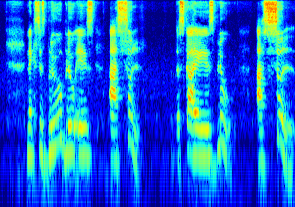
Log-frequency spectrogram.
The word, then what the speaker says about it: azul: Blue is azul. The sky is blue. Azul. Sky is azul. Okay. The Z in Spanish is also, it's pronounced as sir many times, right?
